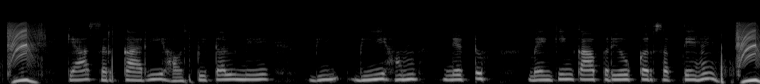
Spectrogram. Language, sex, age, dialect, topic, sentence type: Hindi, female, 31-35, Garhwali, banking, question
